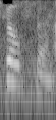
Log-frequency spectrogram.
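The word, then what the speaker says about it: Silsan: Silson. Okay, I'm sorry, I was mispronouncing that, Silson.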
